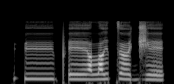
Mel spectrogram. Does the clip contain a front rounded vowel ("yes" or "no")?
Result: yes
